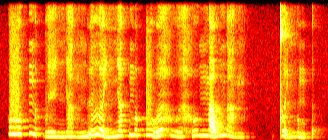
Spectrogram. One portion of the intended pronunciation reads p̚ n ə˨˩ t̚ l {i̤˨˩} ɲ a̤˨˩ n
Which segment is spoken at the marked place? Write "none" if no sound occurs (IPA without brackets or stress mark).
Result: e̤˨˩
